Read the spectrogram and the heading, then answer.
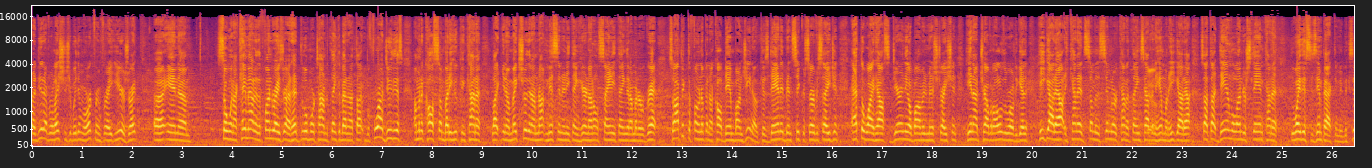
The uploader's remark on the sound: This episode was recorded at CPAC Texas.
